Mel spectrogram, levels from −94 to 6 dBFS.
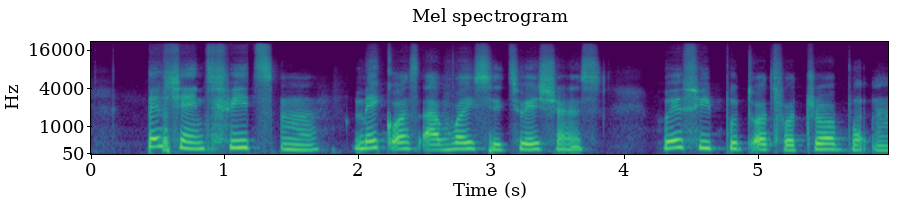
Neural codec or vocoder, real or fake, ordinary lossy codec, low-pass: autoencoder, 48 kHz, 32 numbers a frame, DAC-VAE, trained on Japanese speech; fake; none; none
